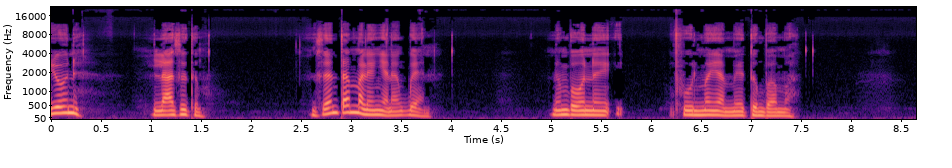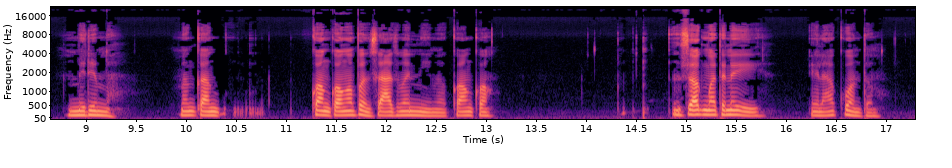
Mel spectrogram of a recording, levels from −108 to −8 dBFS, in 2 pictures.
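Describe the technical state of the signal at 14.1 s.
At 14.1 s the speech signal is intact, with no technical fault present at that point.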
